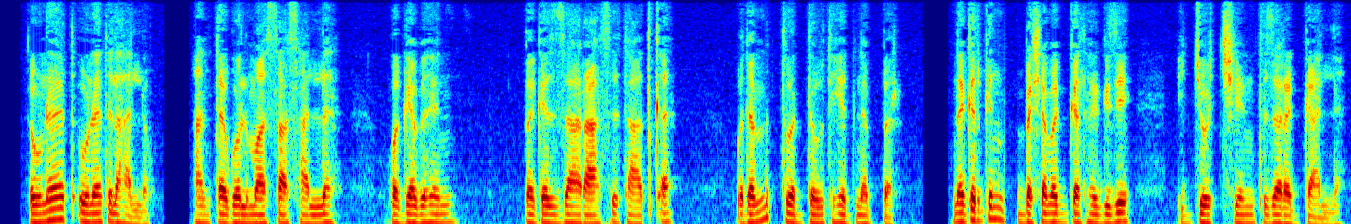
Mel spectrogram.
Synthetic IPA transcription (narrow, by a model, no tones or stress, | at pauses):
ʔɨwnət̪ɨwnət̪lalːəhu | ʔant̪ʰəɡo̞lmasasalːəh | wɔɡəβɨhɨn | b̥əɡəzaɾasɨt̪ʰat̪ʼkʼə | wɔd̪əmːɨt̪ːɨwɔd̪ːəwut̪jɪhe̞d̪nəbːəɾ | nəɡəɾɡɨnbəʃɛməɡːəlhɨɡize̞ | ʔɨd͡ʒːo̞t͡ʃːɪnt̪ʰɨzəɾəɡalːə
